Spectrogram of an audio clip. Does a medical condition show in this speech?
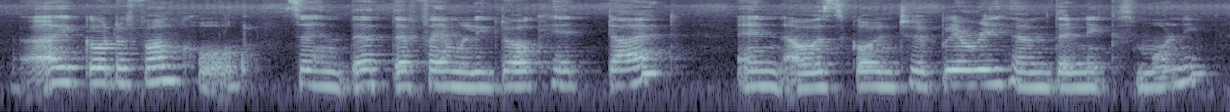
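Yes: traumatic brain injury; car crash; relearned talking, speech and language therapy.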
